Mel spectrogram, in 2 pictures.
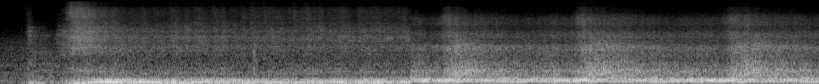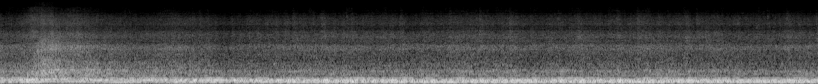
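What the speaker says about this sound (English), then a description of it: "how about I fire it up for you, because this car sounds wonderful." A 450hp 1971 Chevrolet Camaro SS396 V8 with an M22 gearbox cranks over and fires, then settles into a loud, steady idle punctuated by three or four sharp throttle blips that rise and fall, close up with no talking.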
